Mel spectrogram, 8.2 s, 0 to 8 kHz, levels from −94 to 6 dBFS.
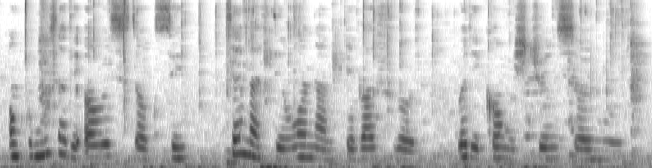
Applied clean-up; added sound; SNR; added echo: classical method log-MMSE.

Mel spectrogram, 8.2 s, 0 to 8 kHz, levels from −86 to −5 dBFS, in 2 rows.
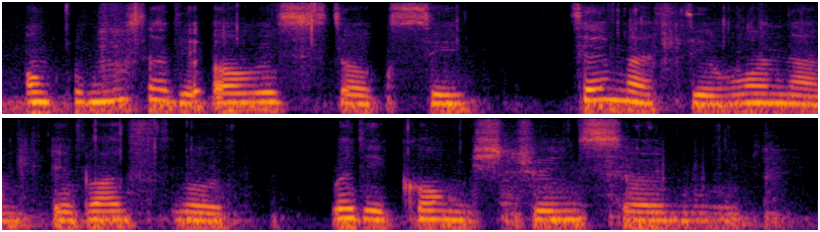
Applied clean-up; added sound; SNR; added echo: neural mask model RNNoise.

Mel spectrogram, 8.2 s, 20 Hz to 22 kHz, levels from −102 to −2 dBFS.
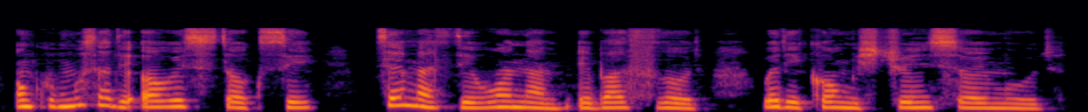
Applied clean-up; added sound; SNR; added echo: none; none; none; none.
